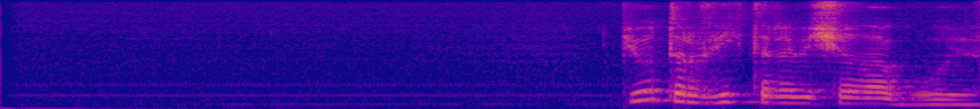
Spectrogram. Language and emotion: Russian, neutral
